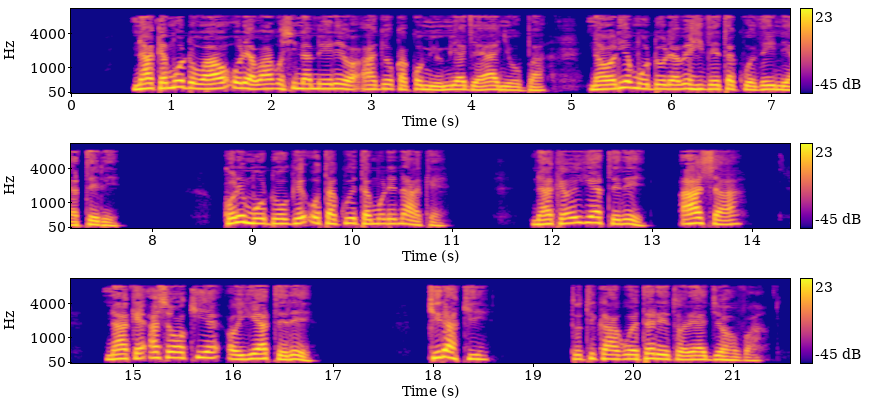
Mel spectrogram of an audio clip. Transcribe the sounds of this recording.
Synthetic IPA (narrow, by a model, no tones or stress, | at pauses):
nakɛmoːndowaɔʔoɾeawaɣoɕinameɾeɔʔaɡeɔkakomiomiad͡ʑajaɲoːba | naɔɾiɛmoːndoːɾeawɛhiðeːtɛkuɔðɛineateɾe | koɾemoːndoːɡeʔotakwetɛmoɾenakɛ | nakɛɔiɣeateɾe | aʃa | nakɛʔaɕɔkiɛʔɔiɣeateɾe | kiɾaki | totikaɣwɛtɛɾetwɔɾead͡ʒɛhɔva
